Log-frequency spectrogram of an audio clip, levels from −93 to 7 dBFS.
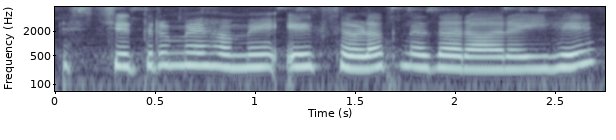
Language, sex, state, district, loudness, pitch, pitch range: Hindi, female, Madhya Pradesh, Bhopal, -13 LUFS, 265 Hz, 250-280 Hz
